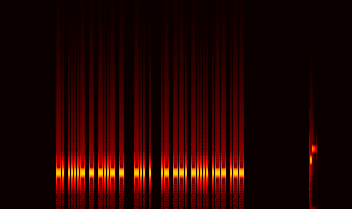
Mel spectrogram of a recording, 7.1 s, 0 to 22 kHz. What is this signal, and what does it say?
Morse code, heard as a keyed tone, about 40 wpm, 700 Hz. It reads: N4TXT DE AG6WW
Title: USA Callsign DE Callsign - 5 Characters - 40wpm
